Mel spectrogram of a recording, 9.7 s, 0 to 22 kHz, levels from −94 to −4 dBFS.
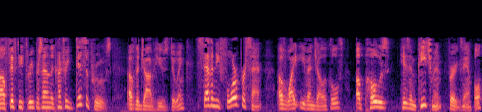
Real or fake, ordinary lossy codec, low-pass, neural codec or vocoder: fake; MP3, 24 kbps; 5.4 kHz; vocoder, 44.1 kHz, 128 mel bands, Pupu-Vocoder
